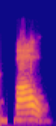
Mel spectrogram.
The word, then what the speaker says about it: bow: और एक वर्ड होता है जिसका स्पेलिंग भी BOW होता है, बट उसका प्रोनाउंसिएशन होता है बाओ.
